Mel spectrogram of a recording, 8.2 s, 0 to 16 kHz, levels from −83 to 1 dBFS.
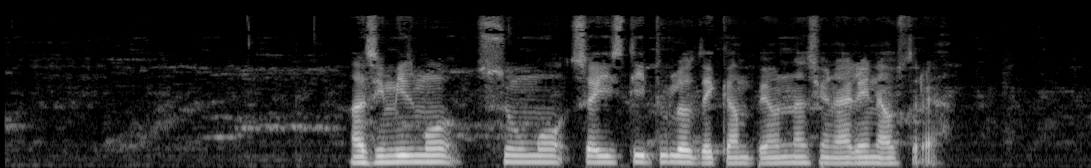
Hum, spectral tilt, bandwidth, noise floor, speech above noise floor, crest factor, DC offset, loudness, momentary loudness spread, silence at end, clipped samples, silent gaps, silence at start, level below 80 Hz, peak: none; -6 dB/octave; 11.5 kHz; -59 dBFS; 40 dB; 18 dB; under 0.1%; -20 LUFS; 11 LU; 1.1 s; under 0.1%; none; 1.6 s; -54 dBFS; -4 dBFS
